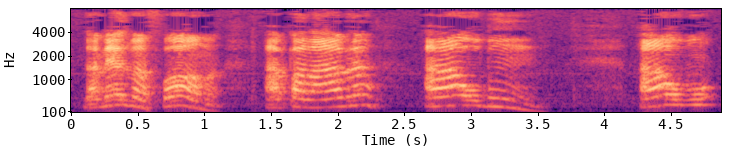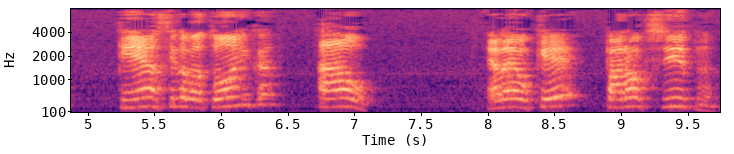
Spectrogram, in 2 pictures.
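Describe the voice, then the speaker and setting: A man teaches grammar in a high, bright voice. He explains step by step and poses questions that he then answers himself. The microphone sits some way off, so he sounds distant in the room. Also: creaky. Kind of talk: classroom grammar lesson.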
